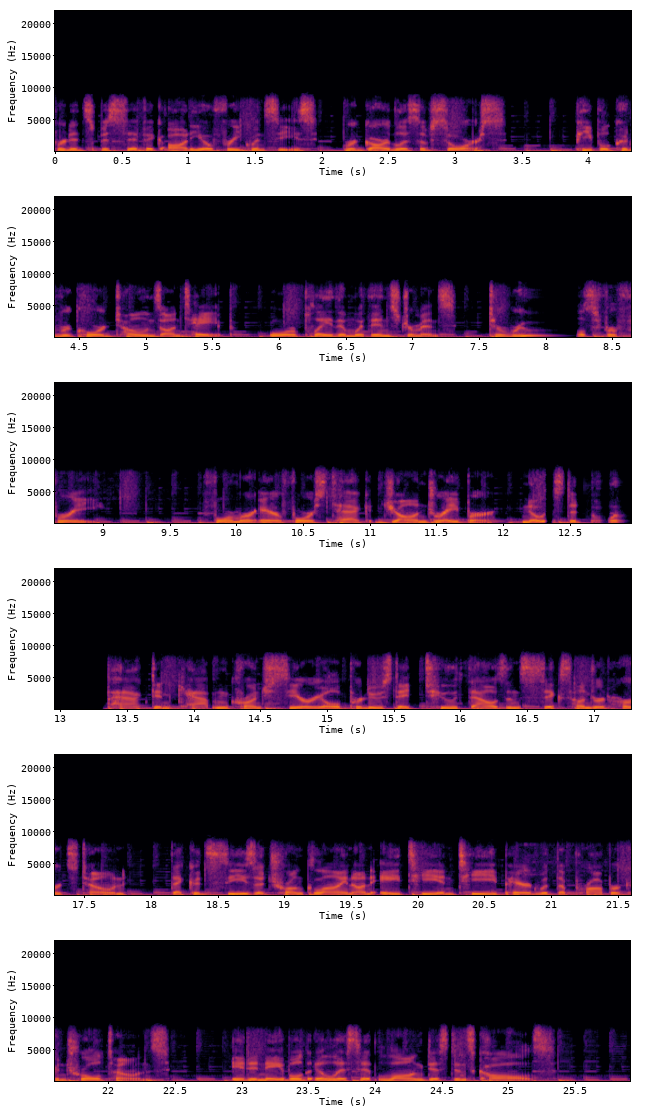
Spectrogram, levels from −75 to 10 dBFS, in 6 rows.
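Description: The audio comes through a call codec that cuts off everything above 8 kHz, which fits Opus at around 32 kbps. From 7.87 to 8.26 s there is a long network dropout, likely from a stalled connection. About 360 ms of audio is missing. The receiver fills the whole hole by stretching the last sound into a fading buzz or hiss, so no true silence appears. The audio then resumes without the lost part. From 11.95 to 12.81 s there is repeated packet loss, giving a robotic sound. Four separate holes occur, the longest 65 ms. Each is patched by repeating the last sound, and the next follows quickly. About a quarter of this span is concealed, so it sounds choppy. A second long network dropout runs from 12.84 to 13.35 s. About 480 ms is lost. The concealment buzz or hiss fades out fast, leaving about 360 ms of silence before the audio returns.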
